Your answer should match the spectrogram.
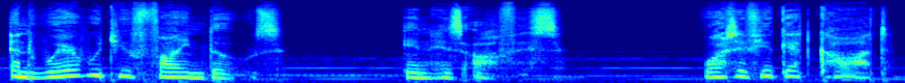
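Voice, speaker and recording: An actress playing a dutiful, discreet hospital nurse in a video game, deferential and earnest. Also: female voice, medium pitch, a little slow, soft background music, close to an everyday voice. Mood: hushed, anxious. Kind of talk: video game cutscene acting.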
